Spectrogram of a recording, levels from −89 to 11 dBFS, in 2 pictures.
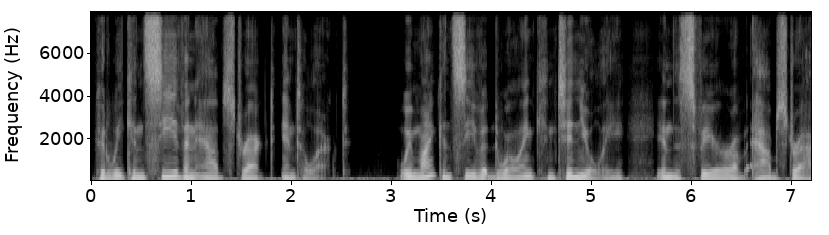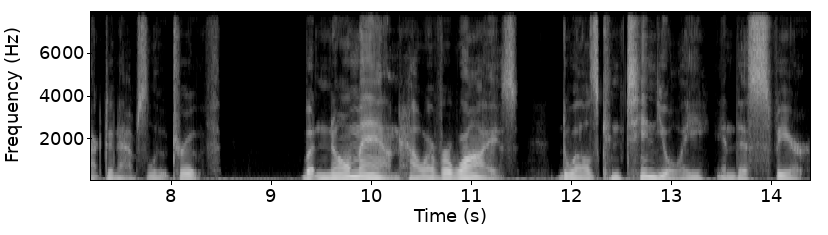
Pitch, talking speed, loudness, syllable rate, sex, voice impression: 120 Hz, 125 wpm, -19 LUFS, 4.2 syllables/s, male, very masculine, very adult-like, old, very thick, slightly relaxed, powerful, slightly bright, soft, muffled, fluent, slightly raspy, very cool, intellectual, sincere, very calm, very mature, friendly, very reassuring, very unique, elegant, wild, very sweet, slightly lively, very kind, slightly modest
